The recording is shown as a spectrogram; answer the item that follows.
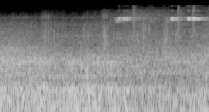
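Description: Steady street background noise: an even low rush with no distinct events.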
